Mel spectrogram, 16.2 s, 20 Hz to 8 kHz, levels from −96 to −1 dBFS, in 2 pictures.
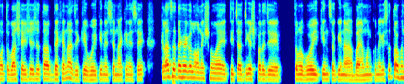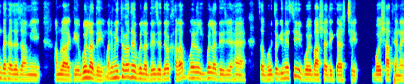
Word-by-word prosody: মতো 140 -1 -2
বাসায় 135 +1 0
এসে, 140 +2 -4
এসে 140 0 -4
তো - - +3 0.2
দেখে 135 +2 +1
না - - +1
যে 125 - -3
কে 135 - 0
বই 125 0 -1
কিনেছে, 130 -1 -4
না 125 - -2
কিনেছে। 130 0 -4 0.4
ক্লাসে 195 +2 +3
দেখা 185 0 +5
গেল 180 - +1
অনেক 155 -1 -4
সময় 150 -1 0 0.2
টিচার 140 0 0
জিজ্ঞেস 140 0 0
করে 135 -1 +1
যে, 130 - +2 0.4
"তোমরা 135 -1 +1
বই 135 0 +5
কিনছো 135 -1 -2
কিনা?" 130 -1 0 0.2
বা, 120 - +4
এমন 130 +1 -3
কোনো 130 -1 -5
কিছু। 135 - -7
তখন 180 -2 +3
দেখা 145 -1 +2
যায় 135 - +1
যে, 135 - +3
আমি 130 0 -3 0.5
আমরা 135 0 +3
আরকি 125 +1 -1
বইলা 175 -1 +8
দেই। 115 -2 0
মানে - - -1
মিথ্যা 185 +2 +2
কথাই 190 -2 +4
বইলা 145 -2 +3
দেই। 135 +1 +1
যদিও 140 +2 +1
খারাপ। 135 0 +2
বল 165 0 +3 0.2
বইলা 160 -2 +3
দেই 135 -1 0
যে, 125 - -2
হ্যাঁ, 125 -2 -1 0.3
"স্যার 130 - 0
বই 130 - +1
তো 145 - +4
কিনেছি। 165 +8 -1 0.2
বই 135 -1 +4
বাসায় 130 +1 +3
রেখে 125 0 -1
আসছি। 120 0 -4 0.4
বই 130 0 +4
সাথে 130 0 +1
নাই।" 115 - -2
135 Hz, 230 wpm, -22 LUFS, 130-150 Hz, 0.5 s, বইলা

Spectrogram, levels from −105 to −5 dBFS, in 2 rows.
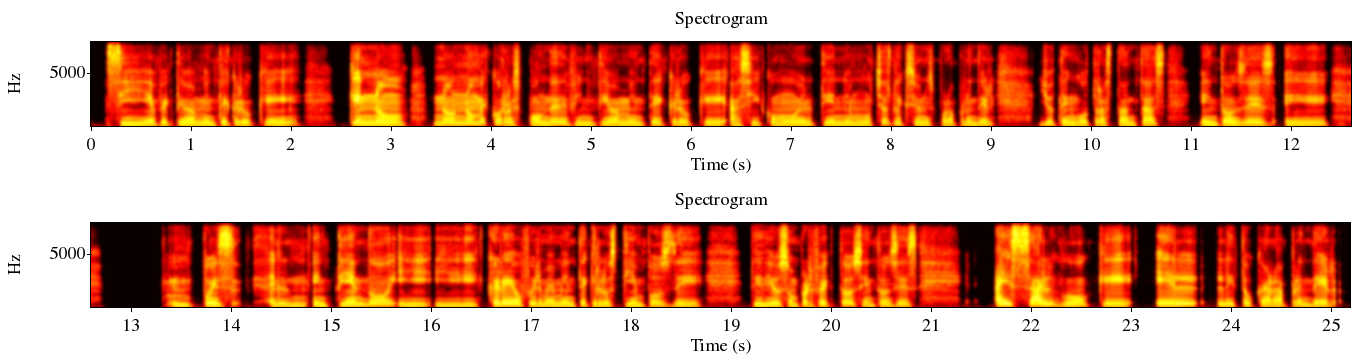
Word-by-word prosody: Sí, 170 +1 +4
efectivamente, 170 -1 -3
creo 170 -1 -4
que 180 -1 -3 0.5
que 190 0 +9
no. 170 -3 +3 0.3
No, 200 +1 +2
no 210 +2 +2
me 240 +2 +2
corresponde 180 -4 -2
definitivamente, 170 0 -4
creo 175 -3 -5
que 175 -2 -2
así 170 0 +2
como 180 -1 -3
él 175 0 -4
tiene 180 -1 -3
muchas 180 +5 -3
lecciones 180 -1 -2
por 185 -1 -6
aprender, 175 +2 -6 0.4
yo 180 +2 -5
tengo 175 -1 -4
otras 170 -1 -1
tantas. 180 +4 -1 0.3
Entonces, 180 +2 -1
eh, 170 -1 -4 1.0
mm, 185 -1 -3
pues, 175 -2 +6 0.3
elm 185 0 -2
entiendo, 195 +5 +1
y 180 -3 -3
y 170 -1 -4
creo 195 +1 +4
firmemente 190 0 -2
que 190 - -5
los 170 -1 +2
tiempos 185 +1 -2
de 165 -3 -5 0.5
de 180 - -2
Dios 175 0 +3
son 180 0 +4
perfectos. 185 +3 +1
Entonces 190 +1 -1 0.8
a 195 - +7
es 215 +1 +10
algo 205 -1 +2
que 175 -2 +2 0.2
él 195 +2 +3 0.2
le 190 +1 -2
tocará 180 0 -3
aprender, 185 0 -3
180 Hz, 125 wpm, -25 LUFS, 175-190 Hz, 1.0 s, es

